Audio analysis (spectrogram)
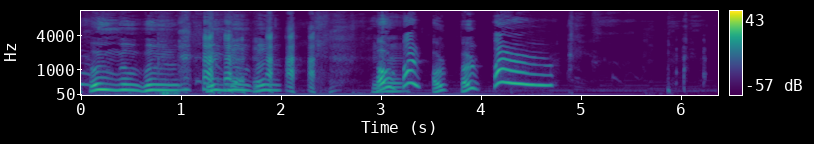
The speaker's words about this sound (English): There's somebody, there's a dog singing. What is going on?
